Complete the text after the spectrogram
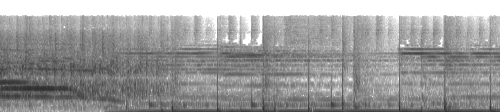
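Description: A short burst of audience applause for Meryl O'Rourke fills the first second, then quickly gives way to sustained tones, a low hum and scattered sharp clicks.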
